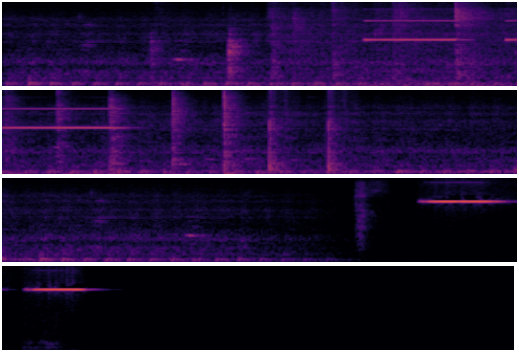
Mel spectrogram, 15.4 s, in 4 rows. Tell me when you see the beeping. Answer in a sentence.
The beeping can be heard from 2.6 to 4.8 s and from 10.3 to 12.2 s.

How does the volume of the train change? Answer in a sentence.
The loudness of the train stays about the same.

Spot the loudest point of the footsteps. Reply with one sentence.
The volume of the footsteps peaks at 6 seconds.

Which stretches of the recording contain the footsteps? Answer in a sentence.
You can hear the footsteps from 1.1 to 6.5 s.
